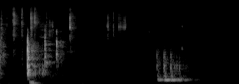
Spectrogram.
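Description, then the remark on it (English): Dice clatter and tumble across a hard table in a quick, rattling burst as two players each roll once, followed by a brief click and a second, softer roll, with no voices. “you roll once, I roll once, and we'll see what else we get.”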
